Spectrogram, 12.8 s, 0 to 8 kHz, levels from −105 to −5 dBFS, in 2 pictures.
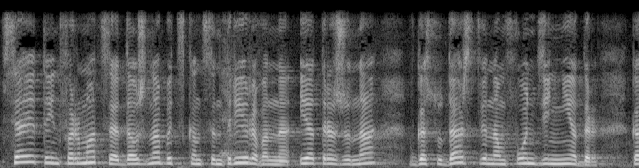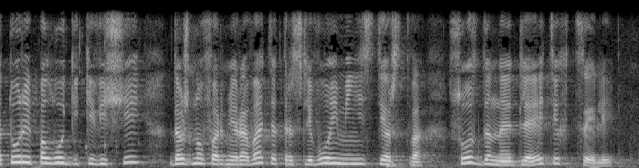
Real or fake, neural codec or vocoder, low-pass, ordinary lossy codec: real; none; 7.2 kHz; none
